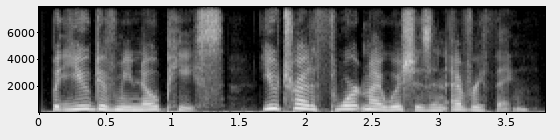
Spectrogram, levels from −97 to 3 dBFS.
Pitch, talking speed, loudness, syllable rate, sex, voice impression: 225 Hz, 220 wpm, -16 LUFS, 5.8 syllables/s, female, feminine, slightly young, slightly tensed, powerful, slightly soft, clear, raspy, intellectual, slightly refreshing, friendly, elegant, lively, slightly sharp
